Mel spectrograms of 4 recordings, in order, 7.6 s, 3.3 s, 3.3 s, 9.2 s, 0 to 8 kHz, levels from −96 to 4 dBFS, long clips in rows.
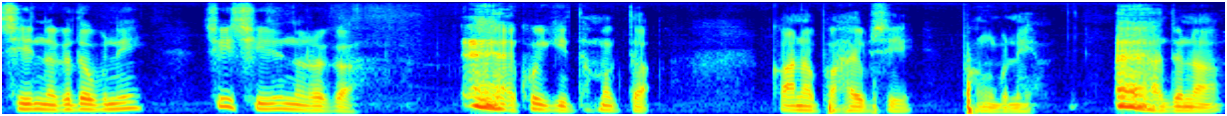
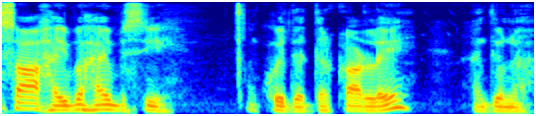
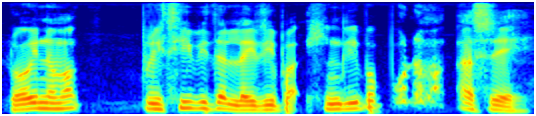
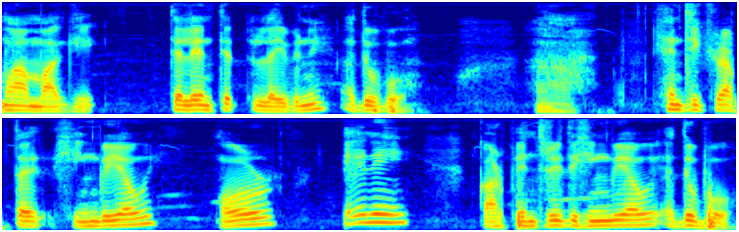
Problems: none marked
